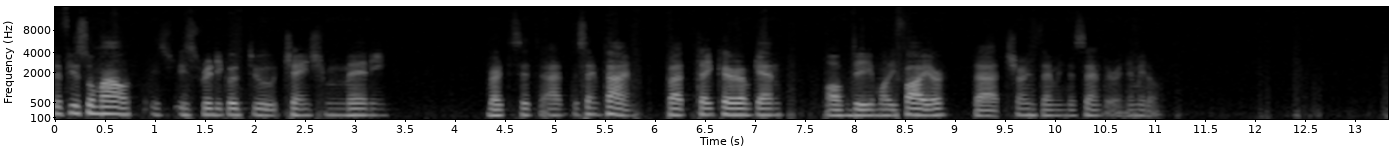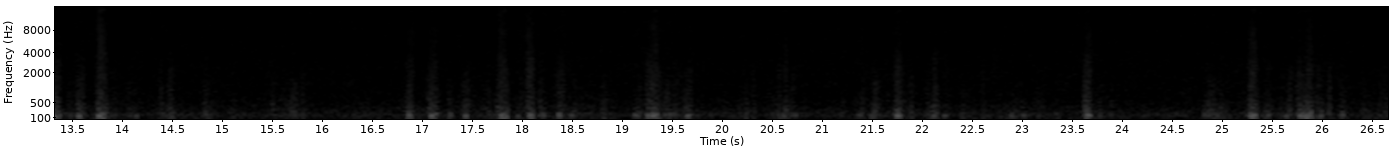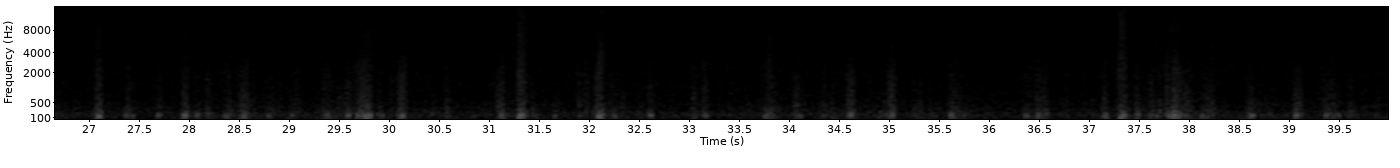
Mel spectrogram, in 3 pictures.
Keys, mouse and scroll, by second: 0.0 ctrl+z, 0.2 ctrl+z, 0.3 ctrl+z, 0.5-3.0 drag, 3.0-3.7 middle drag, 3.7 KP_3, 4.1-9.4 drag, 7.8 f, 11.5 s, 12.0 g, 12.3-13.0 drag, 12.7 KP_3, 12.9 ctrl+KP_1, 14.2 KP_3, 15.2-15.6 drag, 15.6-18.4 typing, 18.7-19.6 drag, 20.4-21.7 drag, 20.8 KP_3, 21.7 ctrl+z, 22.2 click, 22.8 click, 23.6 KP_3, 24.2 s, 24.6 g, 25.2 f, 26.0 click, 27.2-28.4 drag, 28.4 KP_3, 31.2-32.0 middle drag, 32.0 KP_1, 33.3-33.9 middle drag, 34.4 KP_3, 34.9-35.9 middle drag, 37.9-38.7 middle drag, 38.2 KP_1, 39.1 click, 39.8 KP_3.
